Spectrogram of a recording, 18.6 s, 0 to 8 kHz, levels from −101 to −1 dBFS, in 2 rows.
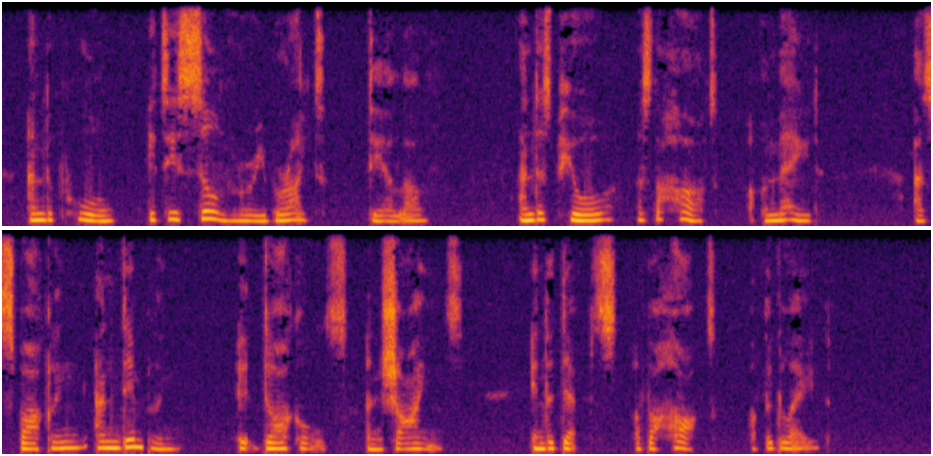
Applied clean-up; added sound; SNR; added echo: none; none; none; none.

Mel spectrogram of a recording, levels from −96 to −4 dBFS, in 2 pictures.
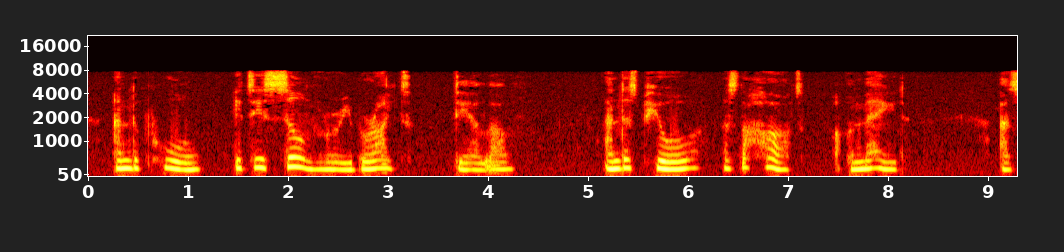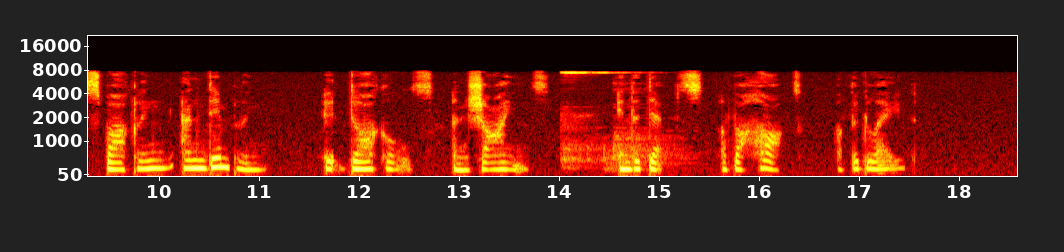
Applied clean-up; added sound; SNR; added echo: none; Squeak; 6 dB; none.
